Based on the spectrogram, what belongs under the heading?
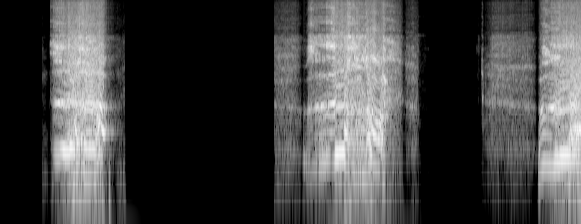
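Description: Three harsh, raspy cough bursts from an adult, the later two preceded by short breathy intakes, with silence between them; repeated coughing.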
